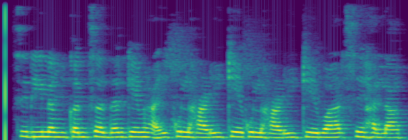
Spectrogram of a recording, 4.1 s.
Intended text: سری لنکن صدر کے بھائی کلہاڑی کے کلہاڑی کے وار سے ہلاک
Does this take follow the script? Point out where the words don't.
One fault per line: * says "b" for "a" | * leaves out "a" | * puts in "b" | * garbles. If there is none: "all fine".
all fine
